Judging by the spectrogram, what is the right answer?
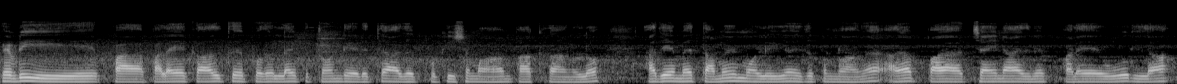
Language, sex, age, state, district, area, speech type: Tamil, male, 45-60, Tamil Nadu, Mayiladuthurai, urban, spontaneous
